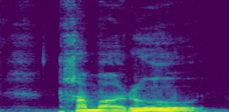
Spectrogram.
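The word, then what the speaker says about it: תמר: 타마르, 이렇게 우리가 히브리어로 발음을 합니다.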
